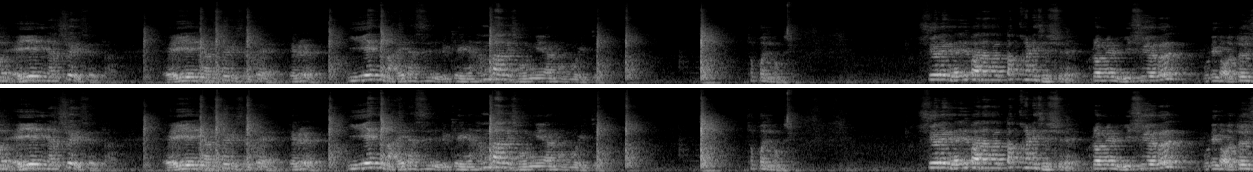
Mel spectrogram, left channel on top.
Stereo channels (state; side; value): quieter; left; 4.1 dB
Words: AN이라는 수열이 있어요. AN이라는 수열이 있을 때 얘를 EN- 이렇게 그냥 한 방에 정리하는 방법이 있지. 첫 번째 방식. 수열에 그냥 일반항을 떡하니 제시해. 그러면 이 수열은 우리가 어떤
